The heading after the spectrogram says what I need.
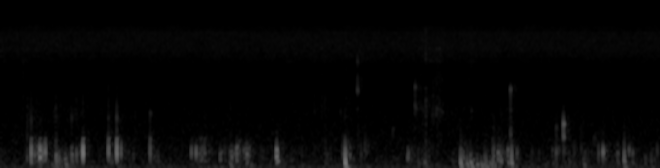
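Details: Irregular low gurgles, squelches and bubbling rumbles from an empty stomach at night after not eating all day, in a quiet room: stomach growling (borborygmi).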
